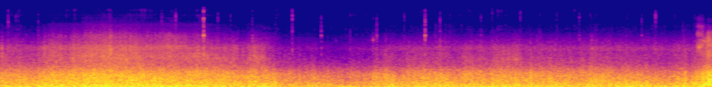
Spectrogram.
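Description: Wind buffeting a GoPro camera's microphone: a loud, steady, deep rumble that eases slightly around the middle.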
